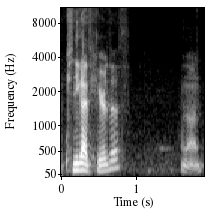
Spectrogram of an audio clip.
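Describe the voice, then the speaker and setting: A man's voice: medium pitch, very animated, normal speed, a bit bright. A man chatting casually as the host of a live stream. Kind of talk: casual chat. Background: background music.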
